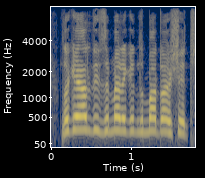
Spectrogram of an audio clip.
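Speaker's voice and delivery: put-on Arabic-sounding accent.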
